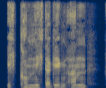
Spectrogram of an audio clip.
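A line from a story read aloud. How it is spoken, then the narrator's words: Calling out across distance. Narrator (German): rief sie schließlich der Schildkröte zu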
